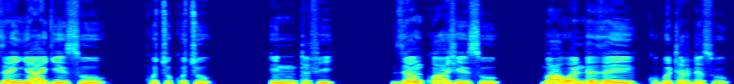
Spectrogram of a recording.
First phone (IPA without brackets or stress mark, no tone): z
